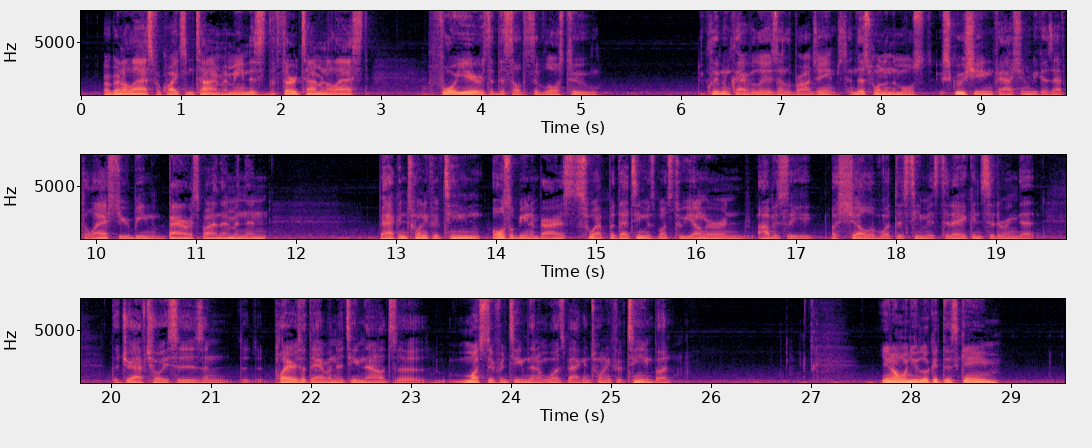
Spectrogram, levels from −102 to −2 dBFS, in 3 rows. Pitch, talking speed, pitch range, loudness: 80 Hz, 220 wpm, 70-95 Hz, -33 LUFS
